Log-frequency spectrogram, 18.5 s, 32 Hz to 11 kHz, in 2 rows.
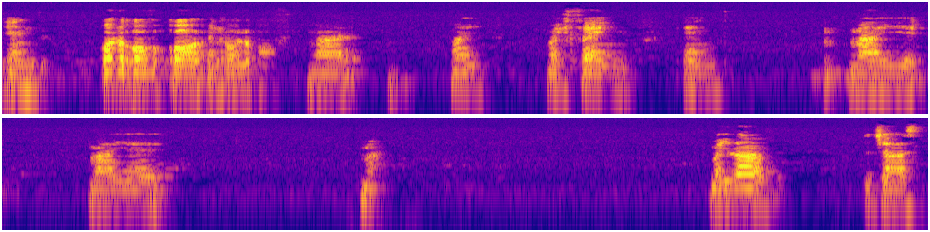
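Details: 25-year-old Israeli male musician who says he has stuttered for almost 21 years; stuttering.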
